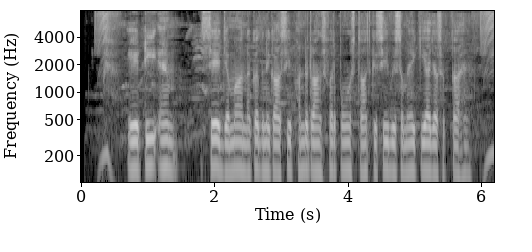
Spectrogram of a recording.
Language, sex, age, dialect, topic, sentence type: Hindi, male, 18-24, Awadhi Bundeli, banking, statement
